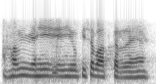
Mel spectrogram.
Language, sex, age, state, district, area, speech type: Urdu, male, 18-30, Uttar Pradesh, Saharanpur, urban, conversation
